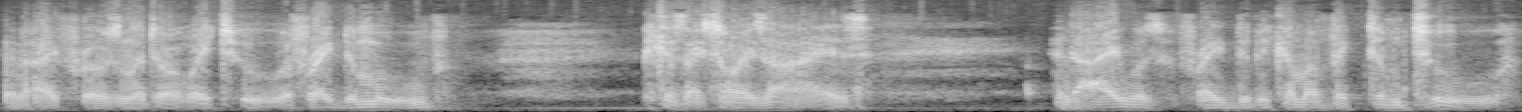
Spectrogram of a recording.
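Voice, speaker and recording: An actor playing a theatrical museum guide who recounts murders with relish in a radio drama, in a gravelly voice. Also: male voice, fairly even intonation, normal speed, full character voice. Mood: grave, suspenseful. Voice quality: very deep, gravelly. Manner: theatrical storytelling. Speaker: narrator and actor. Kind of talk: old-time radio drama acting. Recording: dull vintage radio recording.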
